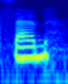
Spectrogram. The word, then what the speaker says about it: Seb: I really liked this song, and it's called Seaside by, I think you pronounce it Seb, S-E-B, and, yeah, I really like the song, and it fits like the summer vibes.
